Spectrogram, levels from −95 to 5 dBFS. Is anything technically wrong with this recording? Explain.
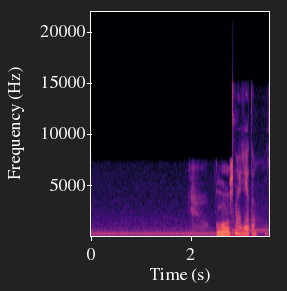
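Yes. From 2.82 s to the end, the speech abruptly turns high and hurried, as if on fast-forward, with its pitch jumping by around ten semitones and everything rushing past at twice the pace. This is a section at the wrong speed. Speed and pitch shifting together at one point suggests the final stretch was likely played back against the wrong clock, reading samples at double the rate they were recorded at.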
